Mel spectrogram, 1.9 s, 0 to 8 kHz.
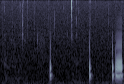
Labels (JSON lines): {"label": "biophony, knock croak", "recorder": "SoundTrap 300"}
